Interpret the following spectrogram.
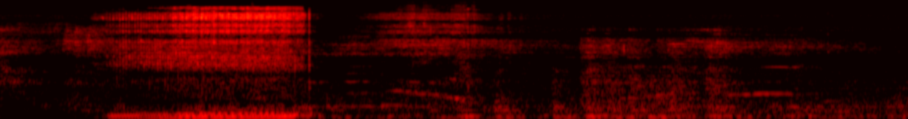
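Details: Snoring in a black Labrador sleeping on the couch: a deep, rumbling snore with a rattling, fluttering quality, followed by softer noisy breathing.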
